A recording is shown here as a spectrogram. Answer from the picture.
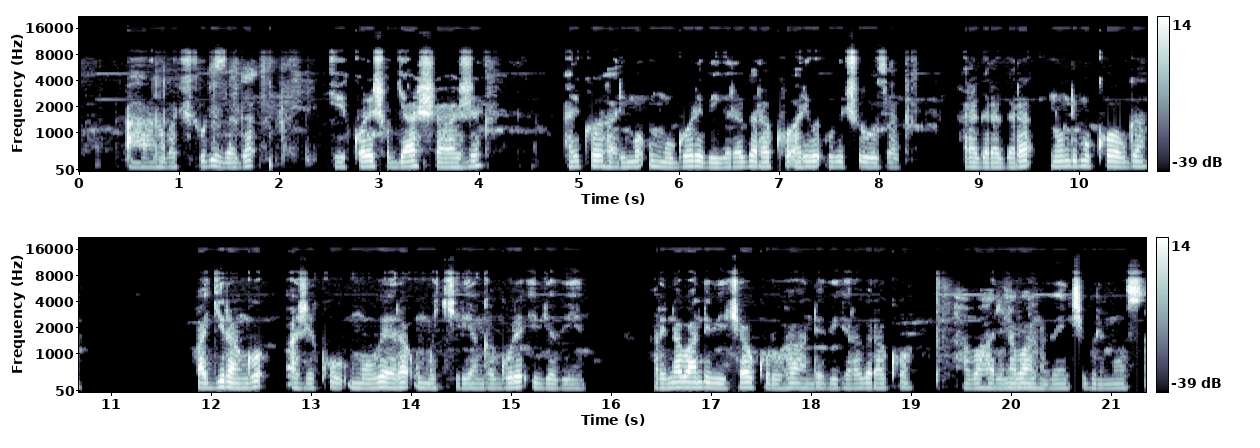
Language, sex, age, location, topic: Kinyarwanda, male, 18-24, Musanze, finance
